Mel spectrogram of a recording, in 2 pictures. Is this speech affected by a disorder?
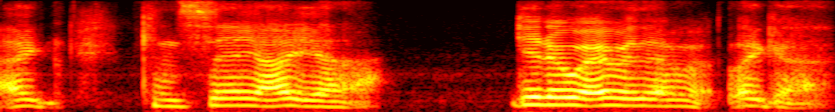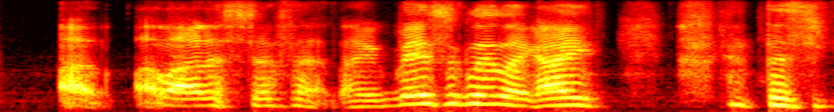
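Yes: cerebral palsy; from birth.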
